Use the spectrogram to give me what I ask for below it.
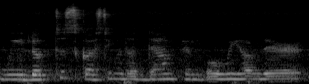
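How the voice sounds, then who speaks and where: High-voiced tipsy woman rambling. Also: flat delivery, normal speed, creaky. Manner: rambling, self-deprecating, mildly swearing. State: tipsy from beer. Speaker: beauty vlogger, tutorial host. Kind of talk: casual chatty makeup tutorial. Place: echoey room at home. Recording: echoey room with faint noise.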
